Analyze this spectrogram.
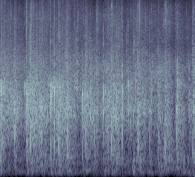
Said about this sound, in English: Yeah, you can clap. That's good.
